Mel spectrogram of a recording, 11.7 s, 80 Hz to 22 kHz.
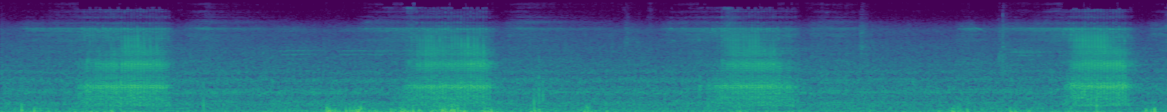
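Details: Pet dog snoring while asleep: four regular wheezy, whistling snores, about 20 a minute, harmless snoring.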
